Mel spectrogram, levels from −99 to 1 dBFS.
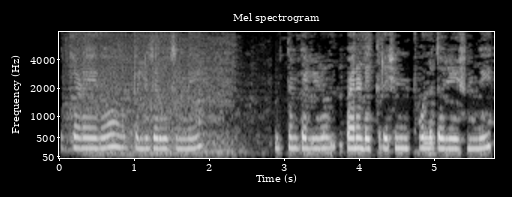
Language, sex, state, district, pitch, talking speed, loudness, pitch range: Telugu, female, Telangana, Karimnagar, 245 Hz, 105 wpm, -21 LUFS, 235-250 Hz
